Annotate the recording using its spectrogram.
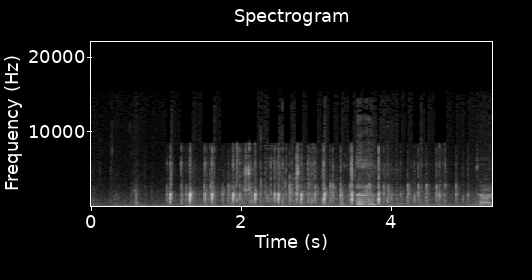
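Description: Spectators clap outdoors.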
